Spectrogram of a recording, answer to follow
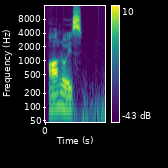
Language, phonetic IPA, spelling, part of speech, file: German, [ˈaːlɔɪ̯s], Alois, proper noun, De-Alois1.ogg
- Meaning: a male given name, equivalent to English Aloysius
